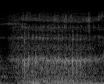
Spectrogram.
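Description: A person imitating a snorer, making one continuous rasping, noisy snore sound up close.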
